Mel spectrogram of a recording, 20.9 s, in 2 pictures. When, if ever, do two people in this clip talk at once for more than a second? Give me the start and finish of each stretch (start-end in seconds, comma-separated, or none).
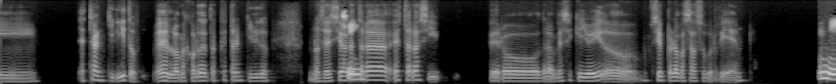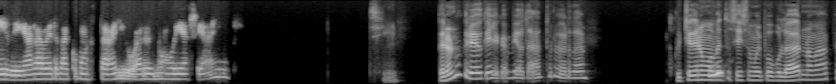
none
